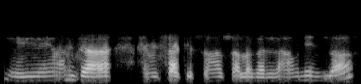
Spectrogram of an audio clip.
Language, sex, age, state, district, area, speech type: Nepali, female, 45-60, West Bengal, Jalpaiguri, rural, conversation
